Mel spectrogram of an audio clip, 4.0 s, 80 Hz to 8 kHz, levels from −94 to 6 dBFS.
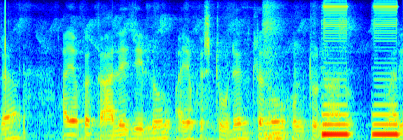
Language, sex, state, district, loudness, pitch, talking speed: Telugu, male, Andhra Pradesh, Manyam, -18 LUFS, 120 Hz, 180 wpm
